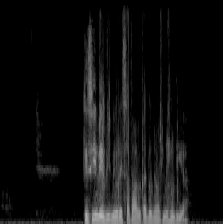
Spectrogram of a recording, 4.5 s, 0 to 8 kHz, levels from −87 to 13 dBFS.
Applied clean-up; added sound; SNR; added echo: neural diffusion model UNIVERSE++.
